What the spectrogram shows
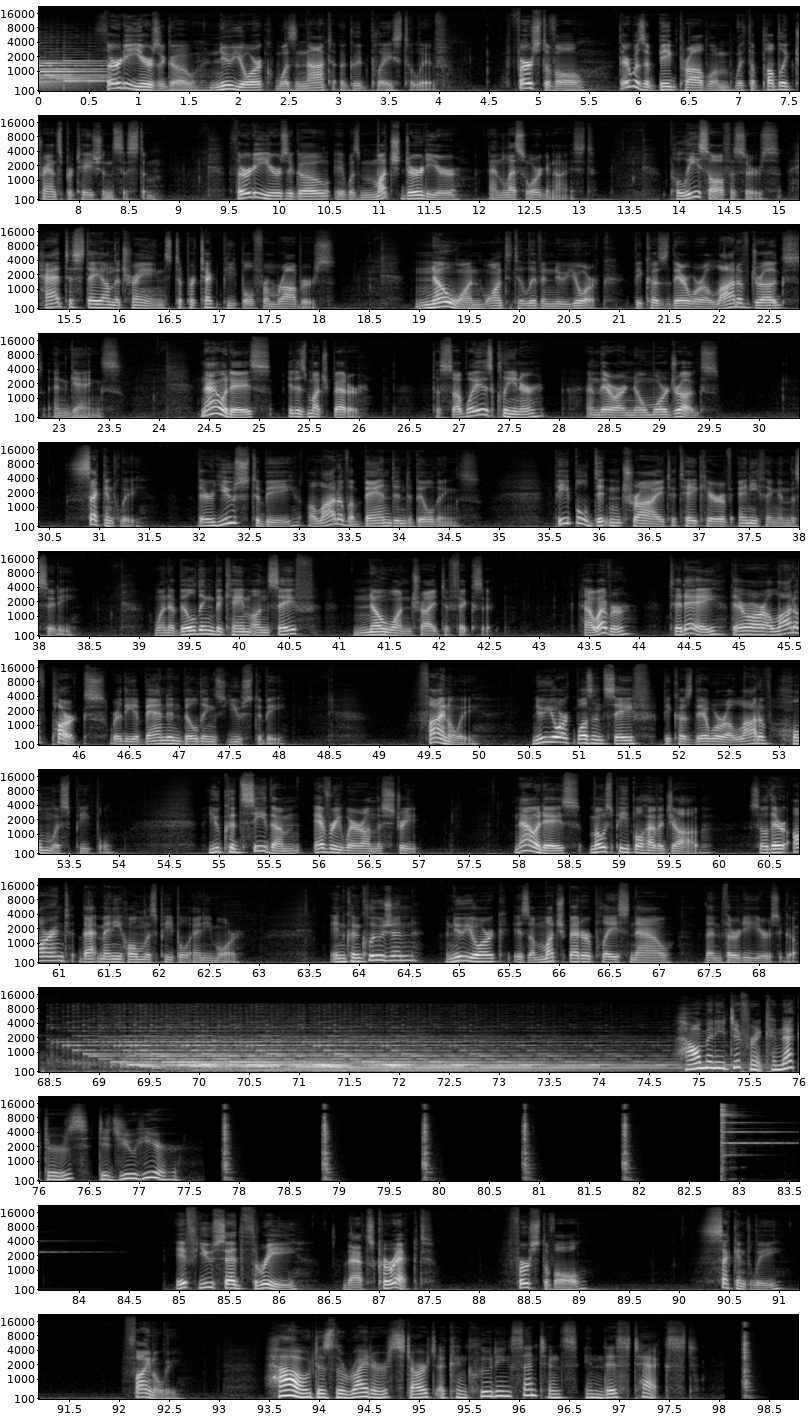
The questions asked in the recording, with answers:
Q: How does the writer start a concluding sentence in this text?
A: The correct answer is, in conclusion.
